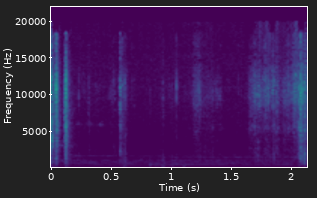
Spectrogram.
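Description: A deck of cards, likely tarot cards, is shuffled before a reading: a run of soft, papery riffles and flicks with a couple of sharper snaps, close and fairly quiet.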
